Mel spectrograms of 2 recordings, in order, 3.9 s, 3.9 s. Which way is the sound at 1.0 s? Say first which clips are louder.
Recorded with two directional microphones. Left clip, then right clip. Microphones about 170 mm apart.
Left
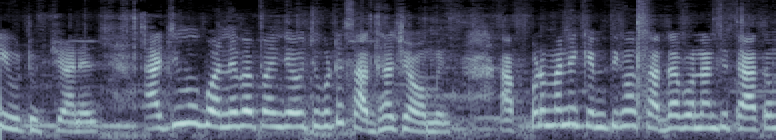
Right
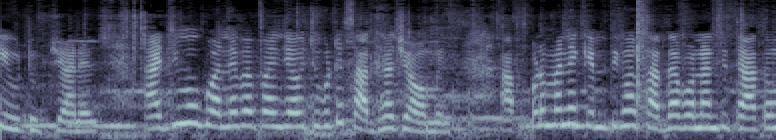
Left 6 dB; 25° left (ahead or behind).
